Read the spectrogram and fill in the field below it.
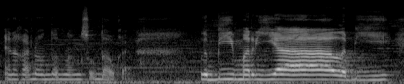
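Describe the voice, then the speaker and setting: A young woman from Indonesia chats with her livestream viewers, playful and drawn-out. Her voice is gravelly yet pitched a little high, and she takes her time. She speaks into a phone mic indoors. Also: level tone, faint music behind. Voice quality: gravelly, dark-sounding voice. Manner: chatty, playful, drags out words. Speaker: idol livestreamer. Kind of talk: casual livestream chat.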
